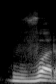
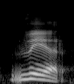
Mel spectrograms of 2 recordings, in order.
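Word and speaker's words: were: थे हम व्यस्त थे इसको पढ़ेंगे वर ना कि वेयर आई मैं वाज था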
